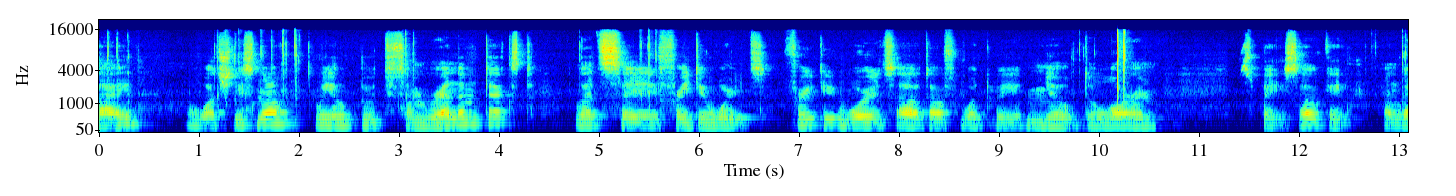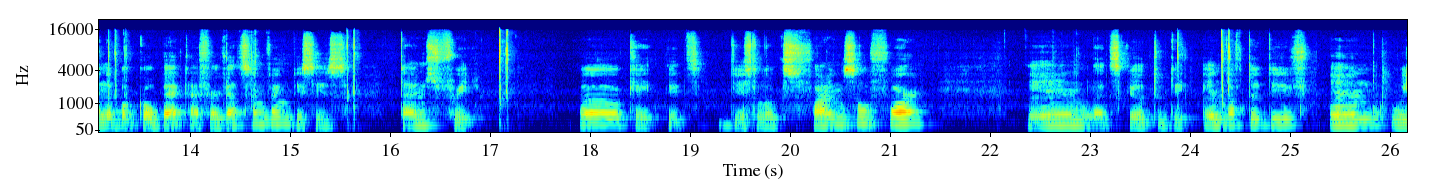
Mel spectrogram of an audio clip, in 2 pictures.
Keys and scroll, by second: 1.5 shift+<, 2.6 shift+l, 14.6 super+z, 16.0 shift+=, 17.0 shift+3.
